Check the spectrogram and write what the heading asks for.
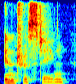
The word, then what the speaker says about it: interesting: very interesting experiments I so you've heard real speech of all three ways we pronounce this but I highly recommend going with interesting the majority of people say it it's easy and it's it's going to sound the most natural and most like a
